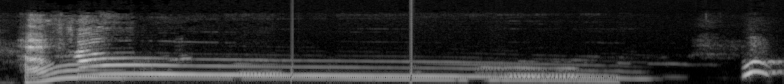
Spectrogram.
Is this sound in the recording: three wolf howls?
yes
